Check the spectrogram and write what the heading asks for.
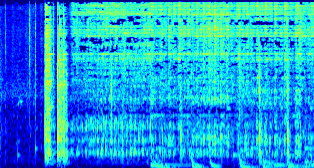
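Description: A hand tool scraped rapidly back and forth over a rusty steel axe head, scrubbing off rust, after a loud metal clatter about a second in.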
